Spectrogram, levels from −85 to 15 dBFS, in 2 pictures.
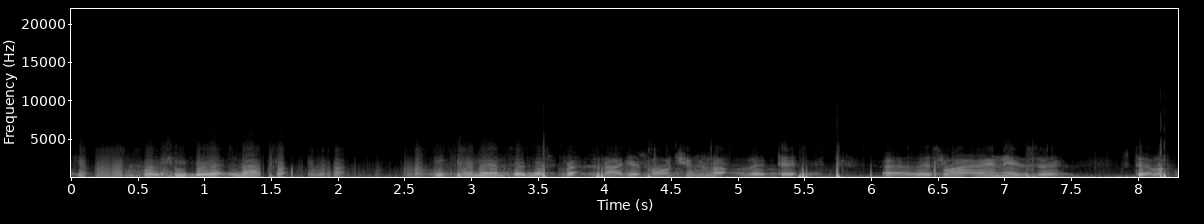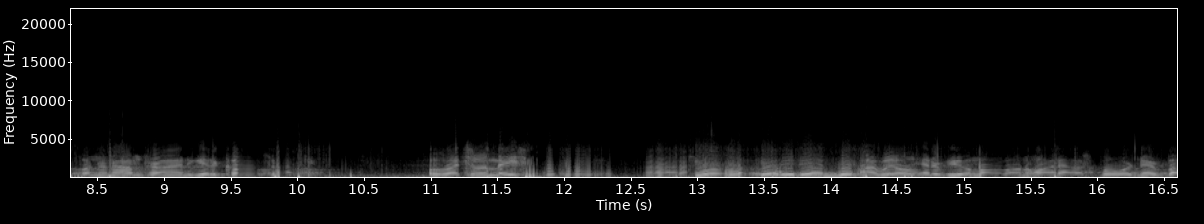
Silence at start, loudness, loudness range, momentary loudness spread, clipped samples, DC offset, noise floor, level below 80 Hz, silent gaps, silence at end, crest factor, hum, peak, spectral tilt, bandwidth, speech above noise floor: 0 s; -31 LUFS; 4 LU; 12 LU; under 0.1%; under 0.1%; -53 dBFS; -44 dBFS; none; 0 s; 22 dB; none; -8 dBFS; -10 dB/octave; 5 kHz; 23 dB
